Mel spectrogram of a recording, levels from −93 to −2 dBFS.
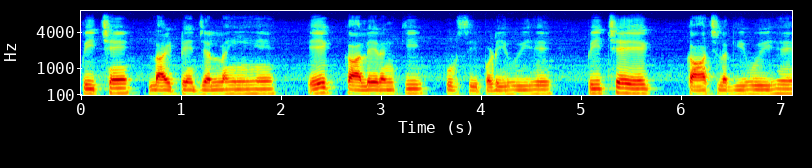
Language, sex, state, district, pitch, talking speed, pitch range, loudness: Hindi, male, Uttar Pradesh, Lalitpur, 115 Hz, 160 wpm, 110-120 Hz, -17 LUFS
